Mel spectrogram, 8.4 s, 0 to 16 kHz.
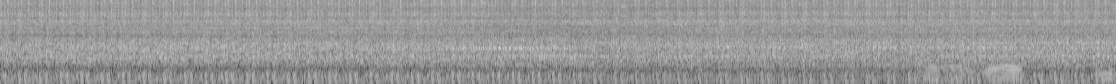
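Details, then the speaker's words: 2006 Pontiac Grand Prix after a supercharged drivetrain cradle swap, first start after fitting plug wires and coils. It idles better but with an uneven, stumbling beat and a periodic skip, and the hood is shaking. Engine misfire at idle. "A lot better. Still sounds like it has a misfire though. Hard to tell, but the whole hood's shaking. Yeah, you can still hear it."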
